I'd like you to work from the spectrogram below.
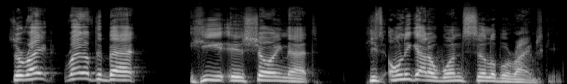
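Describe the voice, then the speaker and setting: A man's voice: high-pitched, expressive, moderate pace. A man hosting a casual reaction video, critiquing a rap verse with lots of fillers and scatted rhythms. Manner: many fillers and restarts, scats rhythms aloud. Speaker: host reviewing rap verses.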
